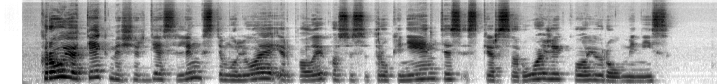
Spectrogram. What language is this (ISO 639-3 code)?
lit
